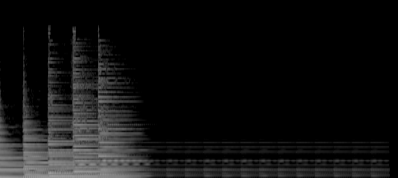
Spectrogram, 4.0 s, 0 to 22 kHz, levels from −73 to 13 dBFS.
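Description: From the start, a noise suppressor built for speech has been applied to this sound and stays active for the whole clip. It treats sustained tones, ambience and decay tails as noise and pulls them down by around 20 dB, while transients mostly pass. The result pumps and thins, with held material sinking after each attack. On a spectrogram, energy flares at onsets and then drops into dark gaps. The waveform's envelope collapses sharply behind each peak instead of decaying smoothly.

At 1.67 s a system hang loop begins and runs to 3.90 s. The host stopped supplying new audio, so the output hardware replayed the same block from its ring buffer. That block is 185.8 ms long, which fits an 8192-sample buffer. It repeats 12 times at 5.38 Hz, producing a rigid machine-gun stutter, and about two seconds of real audio are lost. On a waveform, an identical segment is copied end to end. On a spectrogram, the same vertical pattern recurs at fixed intervals with a hard edge at each seam.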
